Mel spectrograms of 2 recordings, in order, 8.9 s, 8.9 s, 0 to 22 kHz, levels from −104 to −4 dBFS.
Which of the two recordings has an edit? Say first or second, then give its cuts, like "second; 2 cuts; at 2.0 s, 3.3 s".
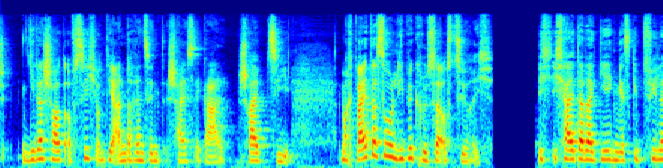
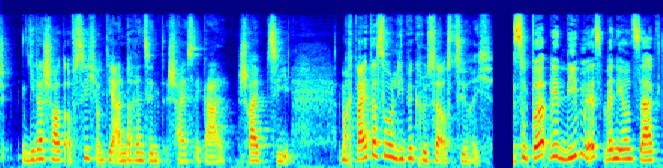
second; 1 cut; at 6.8 s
